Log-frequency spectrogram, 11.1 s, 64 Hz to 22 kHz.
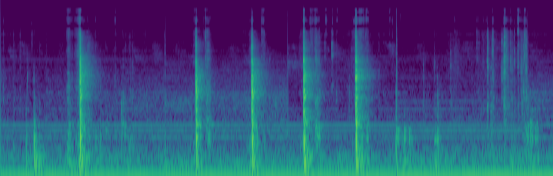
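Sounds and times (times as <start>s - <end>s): steady low hum: 0.0s - 11.0s
knife chopping on wooden board: 0.6s - 2.1s, 5.0s - 5.4s, 6.0s - 7.6s.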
